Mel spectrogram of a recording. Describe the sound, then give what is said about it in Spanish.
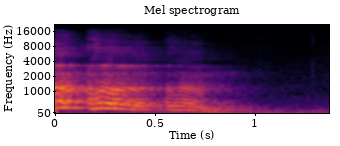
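A single raspy, throaty cough, fairly loud, trailing off into quiet within about a second. Nobody speaks. “Perdón que voy a toser.”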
